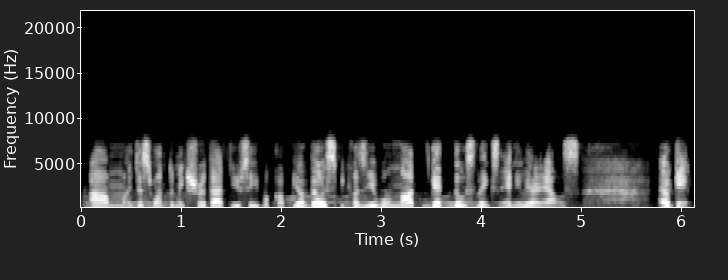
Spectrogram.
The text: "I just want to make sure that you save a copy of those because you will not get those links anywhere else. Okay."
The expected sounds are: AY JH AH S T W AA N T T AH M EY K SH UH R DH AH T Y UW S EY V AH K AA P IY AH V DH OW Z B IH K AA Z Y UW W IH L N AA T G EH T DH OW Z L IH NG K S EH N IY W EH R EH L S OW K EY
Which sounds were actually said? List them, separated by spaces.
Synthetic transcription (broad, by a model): AY JH AH S T W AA N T T AH M EY K SH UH R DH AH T Y UW S EY V AH K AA P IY AH V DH OW S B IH K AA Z Y UW W IH L N AA T G EH T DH OW S L IH NG K S EH N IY W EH R EH L S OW K EY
